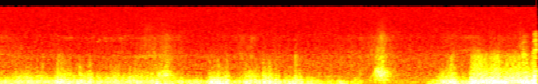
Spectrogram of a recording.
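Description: Wind rumbling on the microphone, louder near the end. A short swish comes about two and a half seconds in and another near six seconds: a SuperSpeed Golf weighted training stick swung through the air as fast as possible.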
